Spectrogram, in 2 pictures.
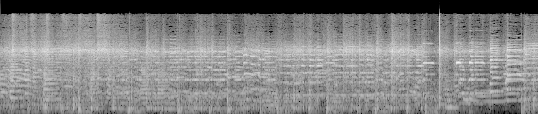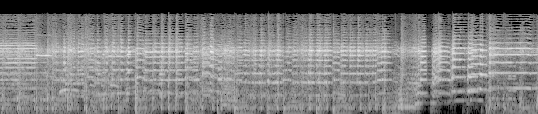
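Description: A street brass band of trombones, trumpets and a sousaphone playing a tune together, the low bass line pausing briefly twice.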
